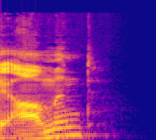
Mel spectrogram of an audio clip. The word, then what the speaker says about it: almond: As long as you pronounce the L. Why? Some people say almond? Almond? Like without the L? – We're doing the housekeeping now.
